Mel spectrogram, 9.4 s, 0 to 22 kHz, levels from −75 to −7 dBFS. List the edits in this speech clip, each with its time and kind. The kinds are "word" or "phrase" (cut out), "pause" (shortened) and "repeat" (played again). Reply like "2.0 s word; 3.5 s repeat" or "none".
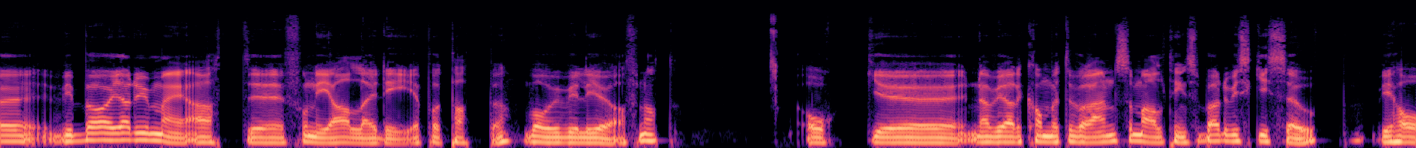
none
